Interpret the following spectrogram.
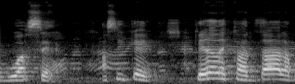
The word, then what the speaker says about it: Isis: La pronunciación de Isis no era Isis, era algo como Guaser.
